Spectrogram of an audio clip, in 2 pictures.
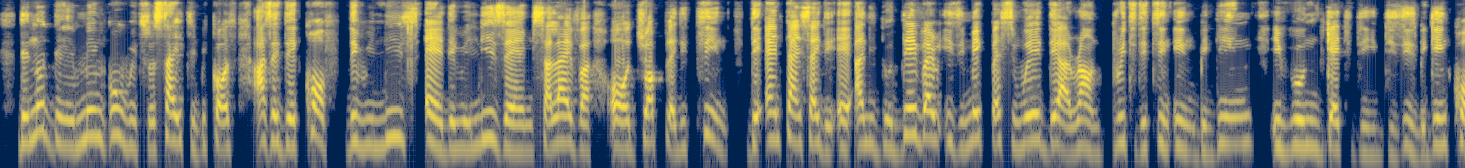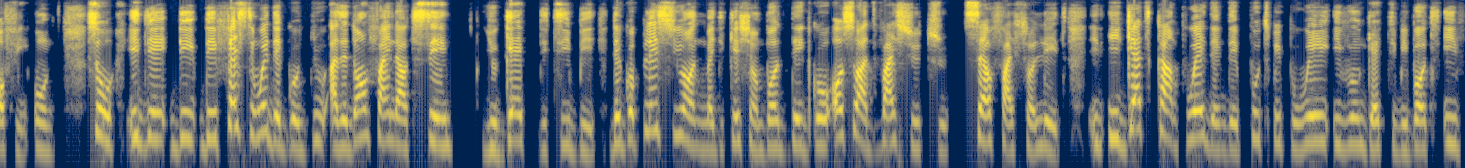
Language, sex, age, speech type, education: Nigerian Pidgin, female, 30-45, spontaneous, tertiary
